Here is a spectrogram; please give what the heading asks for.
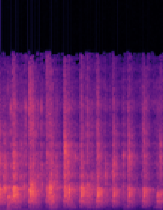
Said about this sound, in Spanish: Vamos a dar palmas al Señor también.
